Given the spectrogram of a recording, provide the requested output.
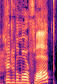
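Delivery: "Kendrick Lamar flopped?" pitched high, rising like a question; high mock-headline lift up to "flopped?"; clickbait question. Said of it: "Question mark. Clickbait".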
